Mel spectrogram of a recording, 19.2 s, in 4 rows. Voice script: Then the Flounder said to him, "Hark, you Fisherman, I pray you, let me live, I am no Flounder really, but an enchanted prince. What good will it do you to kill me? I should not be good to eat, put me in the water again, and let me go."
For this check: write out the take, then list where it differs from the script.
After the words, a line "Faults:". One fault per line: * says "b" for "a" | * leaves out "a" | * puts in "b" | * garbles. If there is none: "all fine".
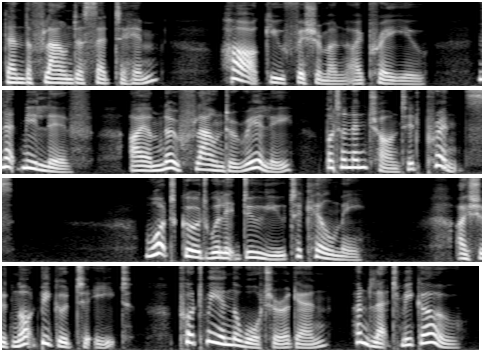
Then the Flounder said to him, "Hark, you Fisherman, I pray you, let me live, I am no Flounder really, but an enchanted prince. What good will it do you to kill me? I should not be good to eat, put me in the water again, and let me go."
Faults:
all fine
